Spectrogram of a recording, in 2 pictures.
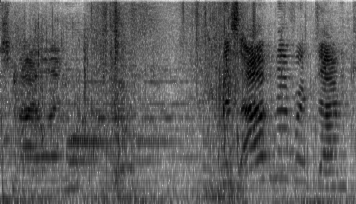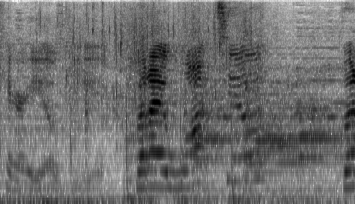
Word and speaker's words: karaoke: And also, isn't it weird that we say it like karaoke when there's no E in it? And it's just not how it's pronounced authentically, but we just say it like that.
